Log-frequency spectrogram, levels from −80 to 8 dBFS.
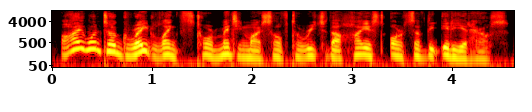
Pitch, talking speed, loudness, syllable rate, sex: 140 Hz, 210 wpm, -19 LUFS, 5.1 syllables/s, male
